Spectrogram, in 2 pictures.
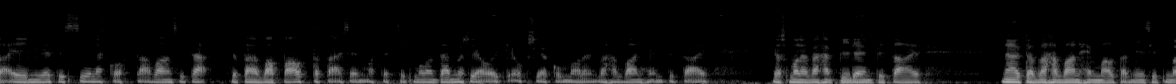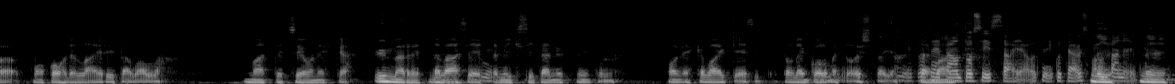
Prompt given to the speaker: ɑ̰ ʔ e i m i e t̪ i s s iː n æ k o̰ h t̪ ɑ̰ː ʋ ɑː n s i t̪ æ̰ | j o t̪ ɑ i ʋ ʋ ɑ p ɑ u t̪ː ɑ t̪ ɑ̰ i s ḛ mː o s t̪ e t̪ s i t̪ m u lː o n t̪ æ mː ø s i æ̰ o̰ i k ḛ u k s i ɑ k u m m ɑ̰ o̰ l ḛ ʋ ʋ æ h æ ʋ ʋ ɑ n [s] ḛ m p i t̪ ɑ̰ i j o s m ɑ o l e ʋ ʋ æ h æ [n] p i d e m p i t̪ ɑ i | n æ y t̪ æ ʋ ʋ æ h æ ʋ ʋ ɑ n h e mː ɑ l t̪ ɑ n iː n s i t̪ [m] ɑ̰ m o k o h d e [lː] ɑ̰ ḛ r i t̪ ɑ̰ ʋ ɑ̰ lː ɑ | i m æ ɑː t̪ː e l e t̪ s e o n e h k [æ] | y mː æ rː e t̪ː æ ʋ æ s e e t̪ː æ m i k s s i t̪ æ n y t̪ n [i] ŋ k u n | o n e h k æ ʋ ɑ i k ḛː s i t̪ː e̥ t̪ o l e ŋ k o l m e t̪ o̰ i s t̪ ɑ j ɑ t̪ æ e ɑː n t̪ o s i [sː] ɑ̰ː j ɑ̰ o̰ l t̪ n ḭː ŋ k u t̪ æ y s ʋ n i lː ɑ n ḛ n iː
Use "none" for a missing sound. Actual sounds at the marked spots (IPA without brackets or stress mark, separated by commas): h, m, m, lː, æ, iː, sː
